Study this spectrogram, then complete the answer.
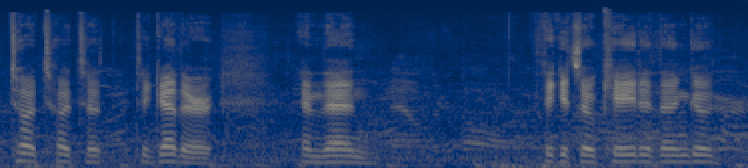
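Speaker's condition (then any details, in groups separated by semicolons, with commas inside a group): Stutter; described as neurological, ongoing into adulthood; still stutters; repeated sounds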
